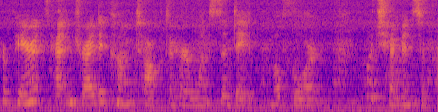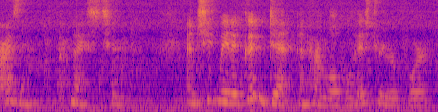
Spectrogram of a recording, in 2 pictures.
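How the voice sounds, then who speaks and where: A woman's voice: mid-range voice, animated, moderate pace, recorded from a distance. A woman teacher reading a children's story aloud expressively, recorded in an echoey, noisy room. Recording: echoey room with clear background noise.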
